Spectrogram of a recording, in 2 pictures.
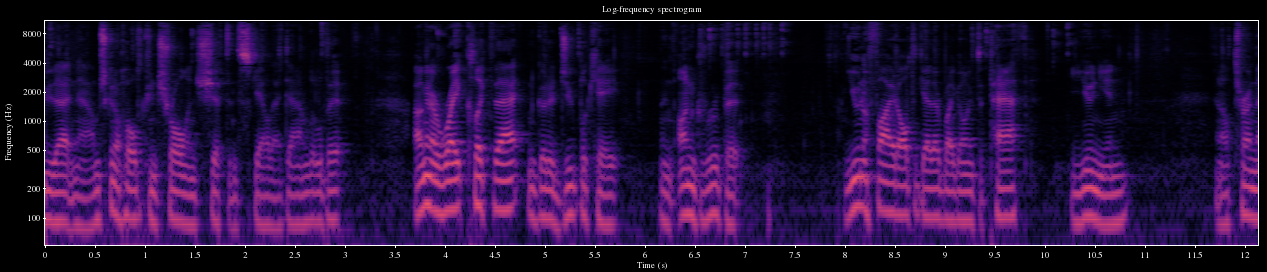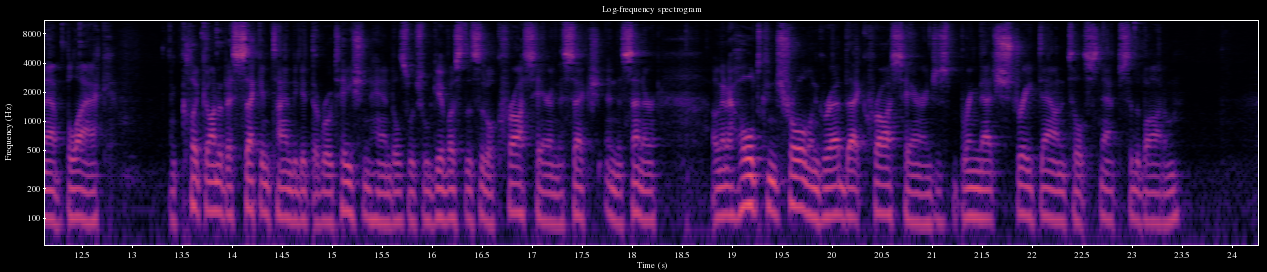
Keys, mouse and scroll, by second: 0.0 click, 1.6-3.1 ctrl+shift+drag, 5.2 click, 6.6-7.7 drag, 9.4 click, 10.2 click, 12.4 click, 13.8 click, 20.8-23.4 ctrl+drag.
